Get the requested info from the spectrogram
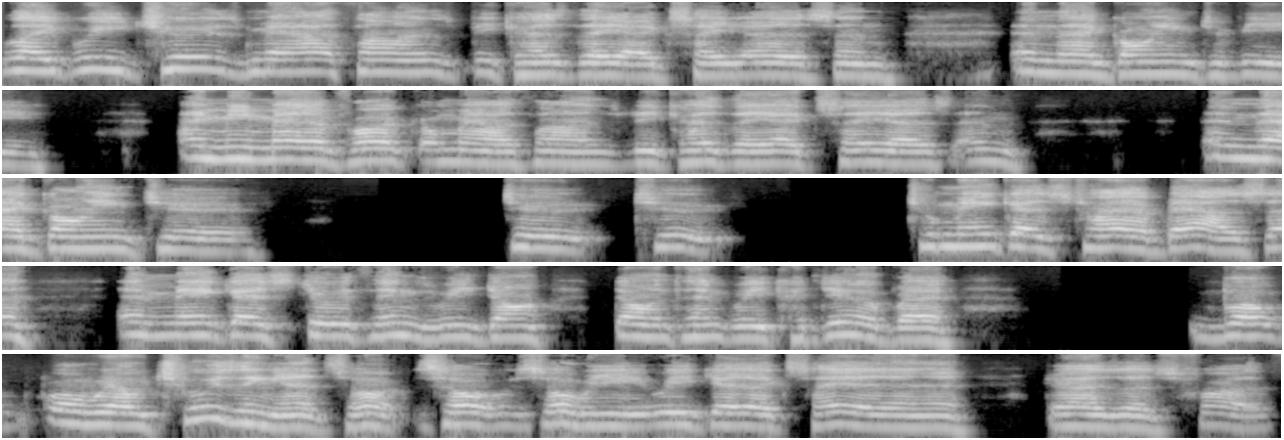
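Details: Dysarthria from cerebral palsy present since birth in a male speaker, attributed by him to oxygen loss from a kinked umbilical cord; he calls it a speech impediment and says it affects his voice and coordination.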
